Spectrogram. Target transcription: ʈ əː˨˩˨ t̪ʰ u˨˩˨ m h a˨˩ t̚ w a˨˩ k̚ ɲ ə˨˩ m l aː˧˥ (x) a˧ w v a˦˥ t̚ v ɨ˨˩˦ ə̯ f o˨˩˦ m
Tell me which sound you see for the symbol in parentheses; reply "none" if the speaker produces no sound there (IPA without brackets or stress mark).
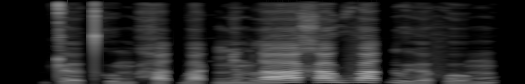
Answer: x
